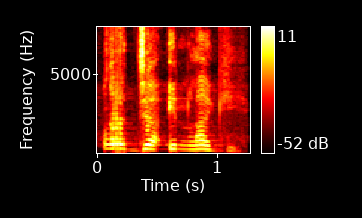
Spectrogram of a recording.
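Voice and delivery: normal talking voice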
